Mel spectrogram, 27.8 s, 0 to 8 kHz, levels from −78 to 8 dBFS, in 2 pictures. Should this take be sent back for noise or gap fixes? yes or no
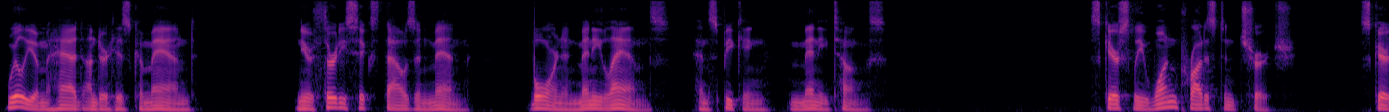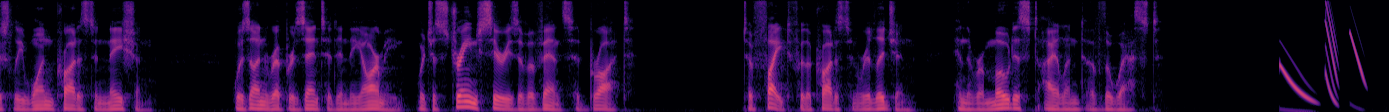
yes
